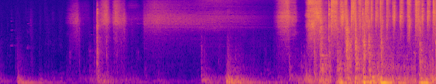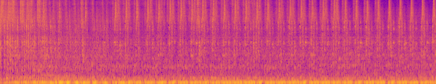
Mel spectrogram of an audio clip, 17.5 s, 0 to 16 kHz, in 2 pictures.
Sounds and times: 6.1s Tractor 17.4s

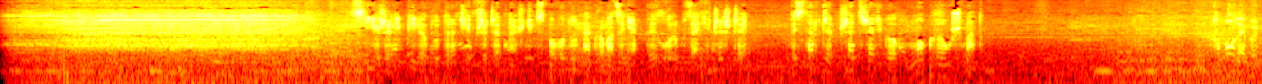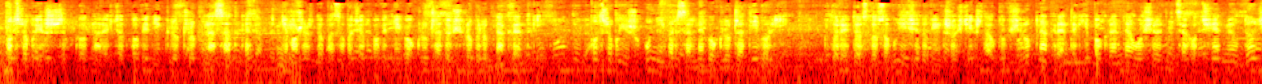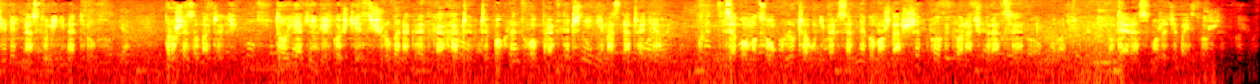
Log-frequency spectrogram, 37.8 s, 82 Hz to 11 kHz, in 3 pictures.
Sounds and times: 0.0s instructional video is playing 9.9s

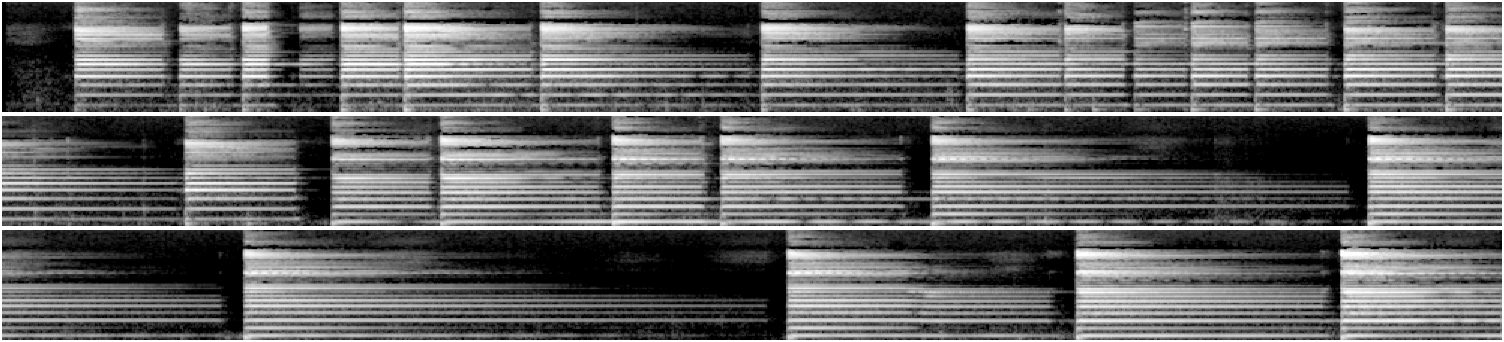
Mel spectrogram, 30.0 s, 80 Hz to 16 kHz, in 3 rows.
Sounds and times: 0.1s guitar 30.0s
0.1s acoustic guitar tuning 30.0s

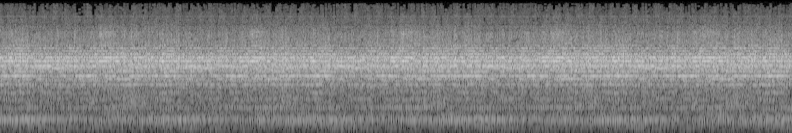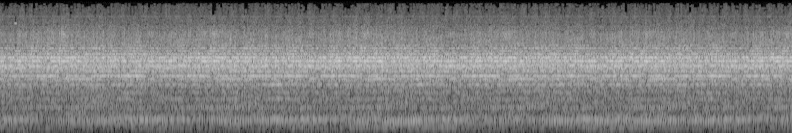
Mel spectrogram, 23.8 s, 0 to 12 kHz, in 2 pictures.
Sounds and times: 0.0s Telecaster 23.7s

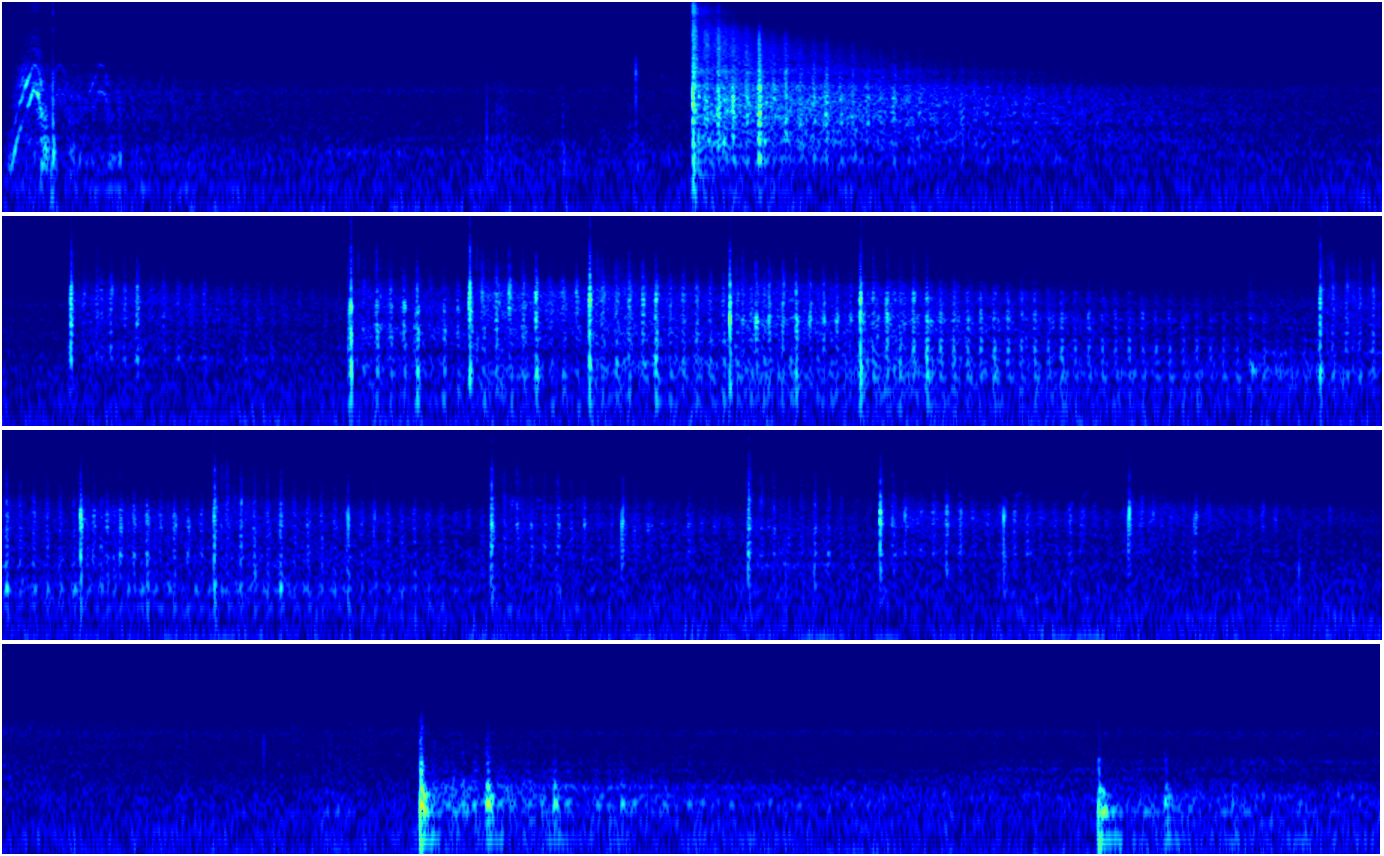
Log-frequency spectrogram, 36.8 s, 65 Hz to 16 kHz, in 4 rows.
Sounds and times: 0.0s Massive echo 3.0s
4.3s Massive echo 28.4s

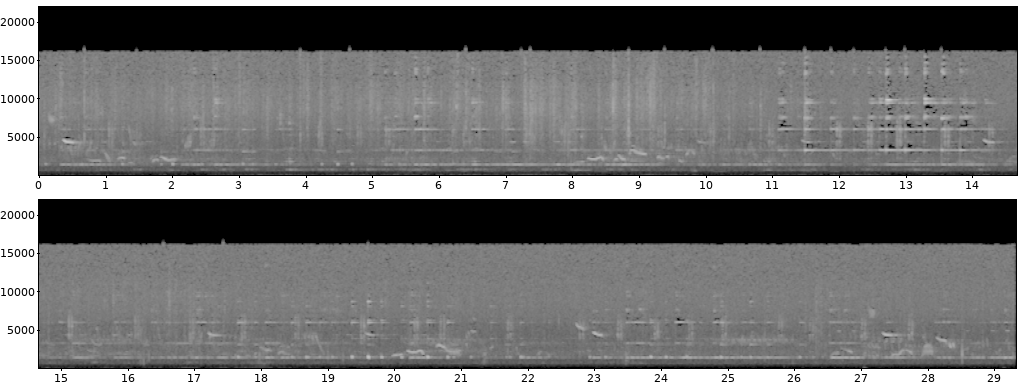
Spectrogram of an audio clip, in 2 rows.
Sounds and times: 0.0s footsteps in the grass 11.2s
0.0s birds 29.3s
0.0s cow with a wooden bell 29.3s
0.0s goats with bells on their neck grazing 29.3s

